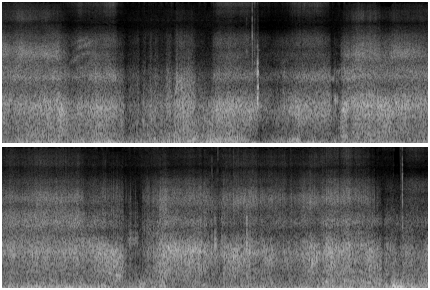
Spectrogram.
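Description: Strong wind roars and buffets the microphone.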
